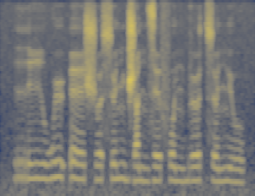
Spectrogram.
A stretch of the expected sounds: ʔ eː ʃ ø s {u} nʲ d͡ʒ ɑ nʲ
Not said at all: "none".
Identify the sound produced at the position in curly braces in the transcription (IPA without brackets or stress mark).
y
